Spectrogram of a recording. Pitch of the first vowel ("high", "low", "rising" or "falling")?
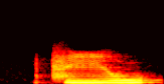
high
